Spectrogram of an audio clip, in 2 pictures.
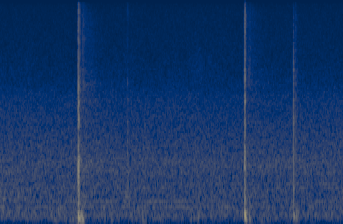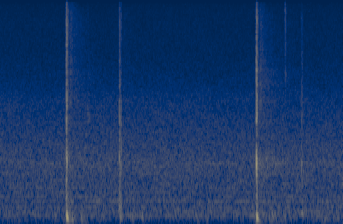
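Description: A woven sepak takraw ball being headed upward four times, roughly every two and a half seconds, each contact a single sharp knock, with a fainter tap a moment after most of them as the ball is caught in the hands.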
